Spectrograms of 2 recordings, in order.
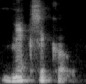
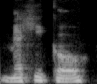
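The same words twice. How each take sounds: First: The x is sounded as ks. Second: The x is sounded as a throaty h. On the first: This is how non-Mexicans say it. "with a with a K S sound" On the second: This is how the locals say it. "the Spanish pronunciation"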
